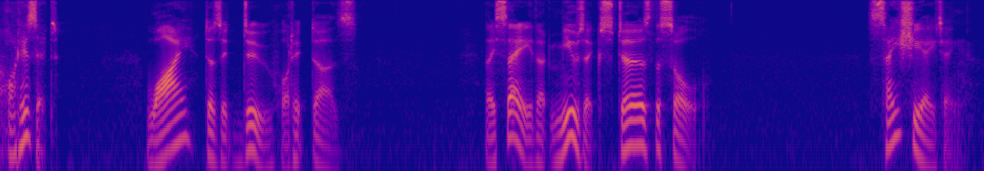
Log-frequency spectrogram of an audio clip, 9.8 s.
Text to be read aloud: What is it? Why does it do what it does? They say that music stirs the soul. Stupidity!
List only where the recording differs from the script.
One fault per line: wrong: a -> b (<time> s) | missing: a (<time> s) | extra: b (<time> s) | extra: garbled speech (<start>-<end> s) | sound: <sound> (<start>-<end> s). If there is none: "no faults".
wrong: Stupidity -> Satiating (8.7 s)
